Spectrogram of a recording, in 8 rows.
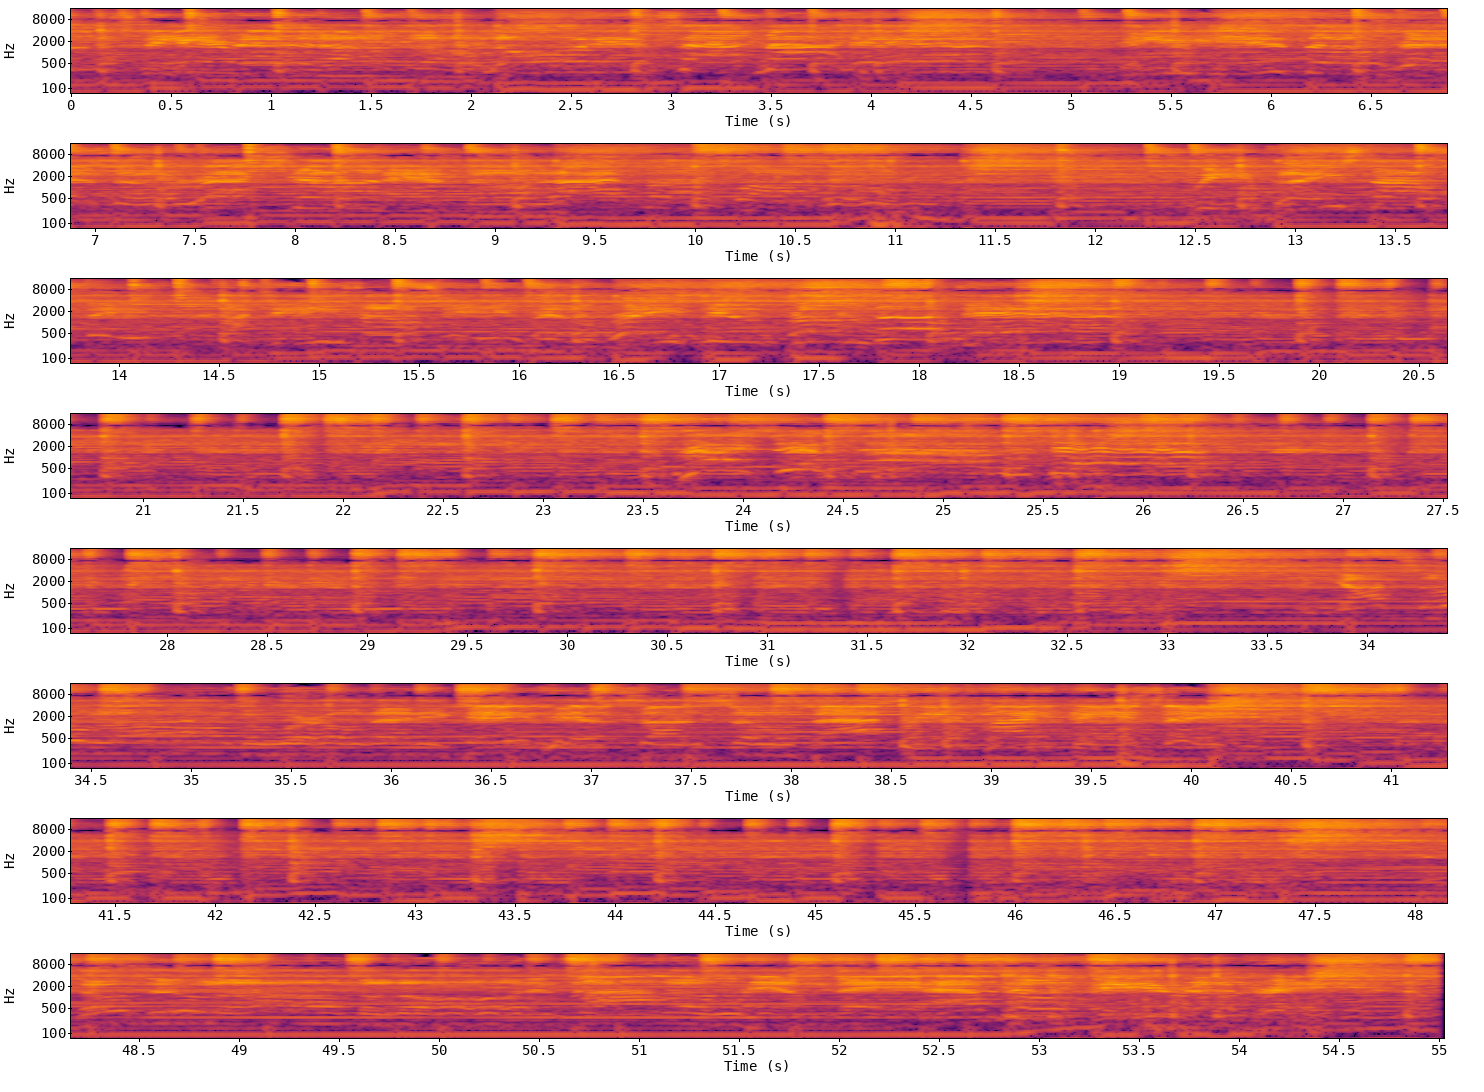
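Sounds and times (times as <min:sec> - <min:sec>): bass: 0:00.0 - 0:55.0
drums: 0:00.0 - 0:55.0
electric guitar: 0:00.0 - 0:55.0
person singing: 0:23.7 - 0:26.6, 0:48.2 - 0:54.9.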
